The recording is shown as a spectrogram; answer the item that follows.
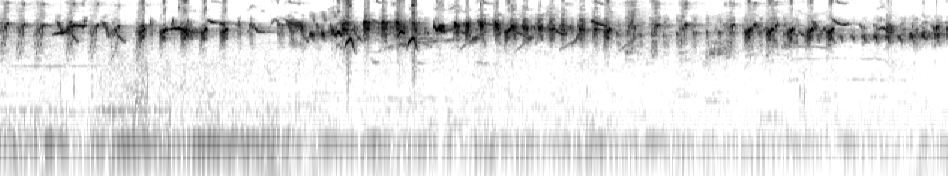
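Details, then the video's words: A kemade bird's lure sound of fast high-pitched twittering that runs on throughout, thickest in the middle, with scattered clicks and a low steady drone beneath. "the sound of the kemade bird attracting noise"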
